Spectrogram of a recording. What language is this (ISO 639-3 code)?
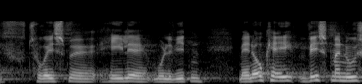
dan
